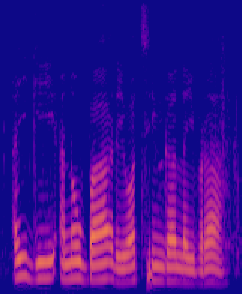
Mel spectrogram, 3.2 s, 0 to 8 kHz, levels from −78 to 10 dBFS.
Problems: background conversations at intervals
